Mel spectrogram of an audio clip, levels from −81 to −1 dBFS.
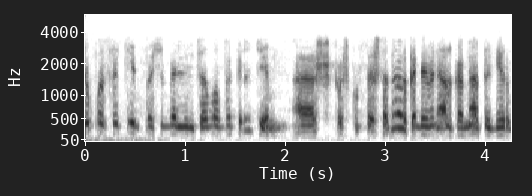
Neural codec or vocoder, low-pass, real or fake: codec, 44.1 kHz, 2.6 kbps, SNAC; 5.4 kHz; fake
